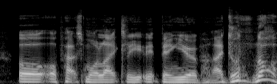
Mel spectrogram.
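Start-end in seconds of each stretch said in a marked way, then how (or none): 2.1-2.8 put-on, attempted German accent. Voicing Europe hesitating over a decision: attempted German accent. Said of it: "or whatever a German accent sounds".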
